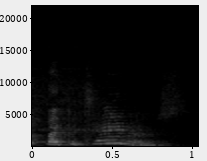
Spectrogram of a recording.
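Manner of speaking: high, gasping delight; gasp, then squeal the words; surprised gasp. Real, not acted. Gasps seeing her potatoes.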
